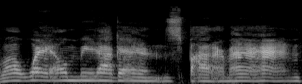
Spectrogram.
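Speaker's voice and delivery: high, very slow villain call; hammed-up villain threat, every word stretched; Green Goblin. Villain taunting his enemy, drawn-out and theatrical. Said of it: "the Green Goblin's like".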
